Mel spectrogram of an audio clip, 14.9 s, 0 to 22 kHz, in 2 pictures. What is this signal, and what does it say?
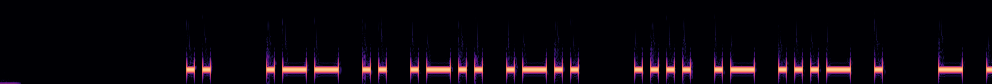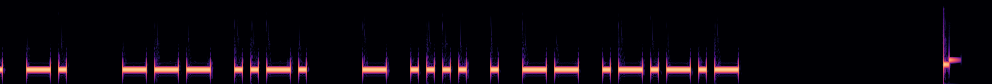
Morse code, heard as a keyed tone, about 20 wpm, 700 Hz. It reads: I WILL HAVE TEN OF THEM.
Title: Sentences from Top 1000 Words - Review Part 2 - 20wpm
